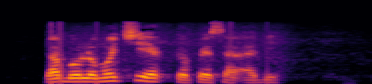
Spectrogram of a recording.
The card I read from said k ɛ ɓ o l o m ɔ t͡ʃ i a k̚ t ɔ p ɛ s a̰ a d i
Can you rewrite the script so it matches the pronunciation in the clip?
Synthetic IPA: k a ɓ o l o m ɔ t͡ʃ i ɛ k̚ t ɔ p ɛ s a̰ a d i

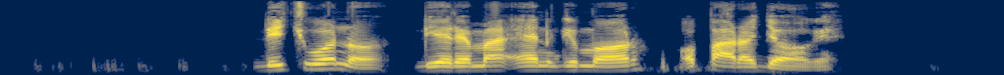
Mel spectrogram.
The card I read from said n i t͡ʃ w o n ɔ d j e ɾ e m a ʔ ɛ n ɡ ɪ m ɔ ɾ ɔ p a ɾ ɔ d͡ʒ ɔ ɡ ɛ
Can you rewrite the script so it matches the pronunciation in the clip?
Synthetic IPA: d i t͡ʃ w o n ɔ d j e ɾ e m a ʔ ɛ n ɡ ɪ m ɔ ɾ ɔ p a ɾ ɔ d͡ʒ ɔ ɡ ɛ

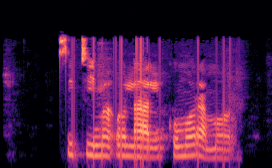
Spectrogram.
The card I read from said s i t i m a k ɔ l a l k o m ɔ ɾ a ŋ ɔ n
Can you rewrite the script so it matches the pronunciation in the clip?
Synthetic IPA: s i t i m a ʔ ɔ l a l k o m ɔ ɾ a m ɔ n

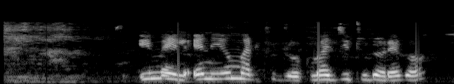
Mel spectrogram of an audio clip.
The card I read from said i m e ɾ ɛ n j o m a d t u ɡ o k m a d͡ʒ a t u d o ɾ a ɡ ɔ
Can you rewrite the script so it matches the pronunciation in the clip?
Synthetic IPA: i m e l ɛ n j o m a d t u d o k m a d͡ʒ i t u d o ɾ ɛ ɡ ɔ

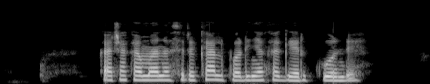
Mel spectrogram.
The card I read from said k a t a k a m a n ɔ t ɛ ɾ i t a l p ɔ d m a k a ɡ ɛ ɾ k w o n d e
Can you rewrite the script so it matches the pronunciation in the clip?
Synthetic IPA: k a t a k a m a n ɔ s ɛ ɾ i k a l p ɔ d ɲ a k a ɡ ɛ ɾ k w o n d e

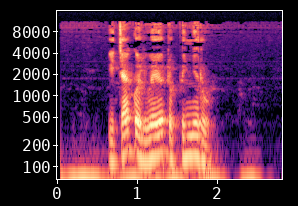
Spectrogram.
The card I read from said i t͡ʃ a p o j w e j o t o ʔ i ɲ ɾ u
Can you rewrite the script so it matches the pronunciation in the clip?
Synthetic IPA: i t͡ʃ a k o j w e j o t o p i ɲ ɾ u

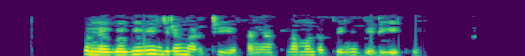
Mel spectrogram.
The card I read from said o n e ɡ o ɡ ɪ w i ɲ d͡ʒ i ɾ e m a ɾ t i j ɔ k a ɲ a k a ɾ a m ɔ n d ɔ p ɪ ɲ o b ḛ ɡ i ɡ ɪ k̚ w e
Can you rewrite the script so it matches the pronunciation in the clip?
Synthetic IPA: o n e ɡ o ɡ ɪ w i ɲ d͡ʒ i ɾ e m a ɾ t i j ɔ k a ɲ a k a l a m ɔ n d ɔ p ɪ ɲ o b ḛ d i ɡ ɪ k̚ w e

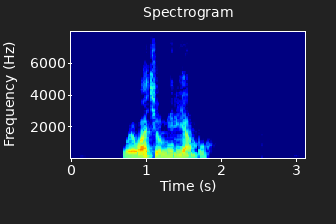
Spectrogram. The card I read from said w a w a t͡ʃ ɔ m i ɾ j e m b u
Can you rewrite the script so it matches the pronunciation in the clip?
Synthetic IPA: w ɛ w a t͡ʃ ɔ m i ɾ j a m b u

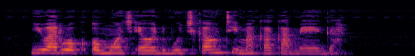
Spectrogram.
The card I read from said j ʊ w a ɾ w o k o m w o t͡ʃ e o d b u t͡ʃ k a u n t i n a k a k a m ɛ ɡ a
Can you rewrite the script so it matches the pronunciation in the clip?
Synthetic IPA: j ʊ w a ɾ w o k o m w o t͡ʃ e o d b u t͡ʃ k a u n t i m a k a k a m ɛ ɡ a

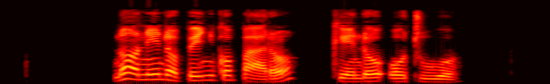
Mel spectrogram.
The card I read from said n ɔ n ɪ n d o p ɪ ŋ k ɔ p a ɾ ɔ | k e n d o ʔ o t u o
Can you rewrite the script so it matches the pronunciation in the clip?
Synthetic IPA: n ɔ n ɪ n d ɔ p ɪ ɲ k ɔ p a ɾ ɔ | k e n d o ʔ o t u o

